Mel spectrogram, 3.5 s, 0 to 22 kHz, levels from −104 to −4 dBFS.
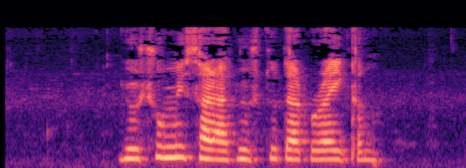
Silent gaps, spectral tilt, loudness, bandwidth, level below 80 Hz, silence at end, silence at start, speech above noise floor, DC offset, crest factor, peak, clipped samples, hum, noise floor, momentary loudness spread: none; -3 dB/octave; -20 LUFS; 11.5 kHz; -62 dBFS; 0.65 s; 0.9 s; 41 dB; under 0.1%; 20 dB; -4 dBFS; under 0.1%; none; -61 dBFS; 10 LU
